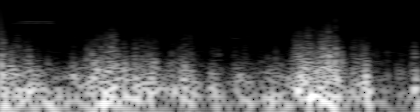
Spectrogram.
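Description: Wind buffeting a phone's microphone, a loud uneven low rumble that surges in a gust about one and a half seconds in.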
